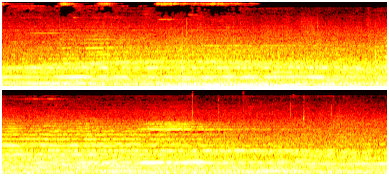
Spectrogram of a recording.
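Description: Dense Manhattan street traffic roars steadily throughout, a thick low rumble layered with sustained tonal whines and horn-like notes, continuous with no voices.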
